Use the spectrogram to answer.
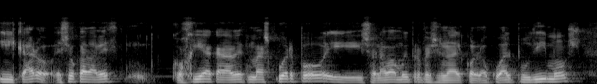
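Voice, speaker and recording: A man speaks at a moderate pace in a dark, mellow tone of medium pitch. His loudness stays very even, and his pitch varies in an ordinary way. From Madrid, Spain. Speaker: singer-songwriter. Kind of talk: interview. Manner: halting, repeats words.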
